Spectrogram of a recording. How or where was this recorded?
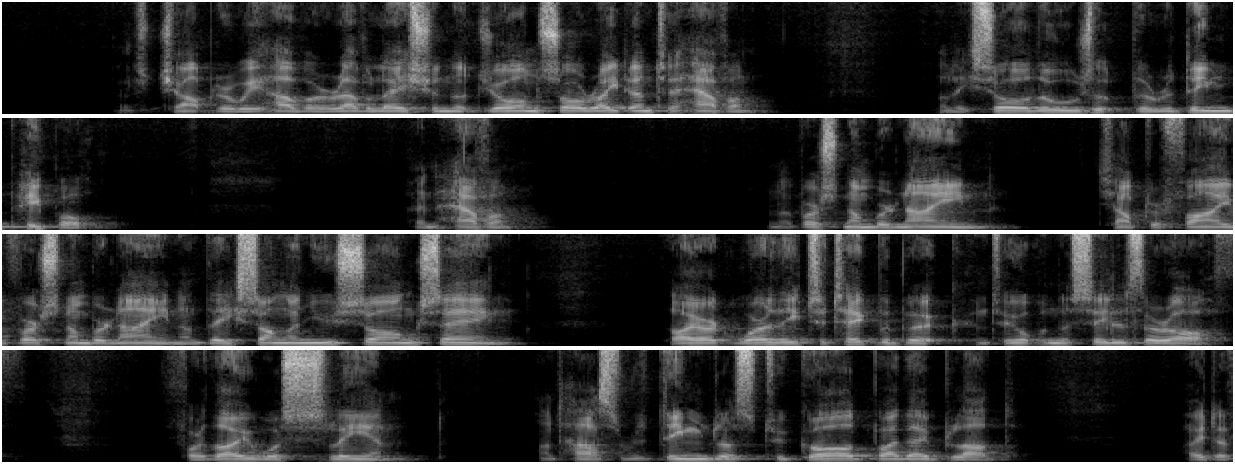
large echoing room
